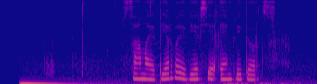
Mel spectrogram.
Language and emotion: Russian, neutral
